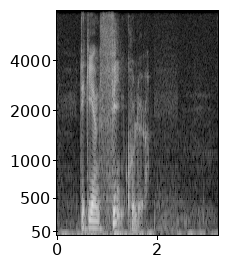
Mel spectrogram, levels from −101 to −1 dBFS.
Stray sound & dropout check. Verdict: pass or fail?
pass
